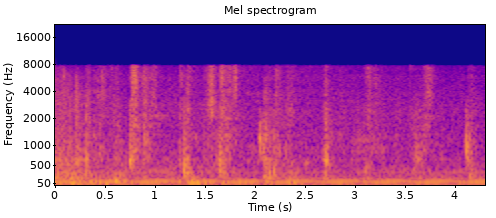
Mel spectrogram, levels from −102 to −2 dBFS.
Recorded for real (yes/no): yes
